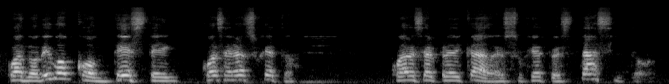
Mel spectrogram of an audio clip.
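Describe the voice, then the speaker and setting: A man teaching a grammar lesson in an online class, who keeps asking the students questions and repeats his examples slowly. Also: high voice, lively intonation, a bit bright, husky, poor audio. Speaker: language teacher.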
